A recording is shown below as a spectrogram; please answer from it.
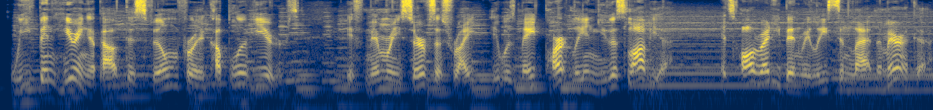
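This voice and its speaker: A man's voice: medium pitch, a bit bright. A man presenting a scripted podcast review segment in a theatrical, tongue-in-cheek way, posing rhetorical questions. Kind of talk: scripted magazine-review narration. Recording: music bed under the voice. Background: guitar music.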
